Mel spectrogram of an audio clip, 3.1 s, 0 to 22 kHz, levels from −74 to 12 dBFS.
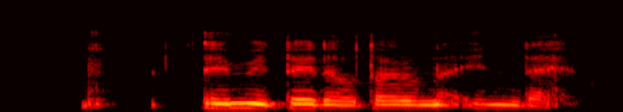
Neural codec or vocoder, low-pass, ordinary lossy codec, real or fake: none; 7.2 kHz; AAC, 48 kbps; real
